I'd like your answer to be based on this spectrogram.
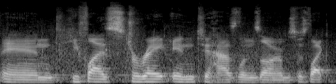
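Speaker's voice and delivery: ordinary delivery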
